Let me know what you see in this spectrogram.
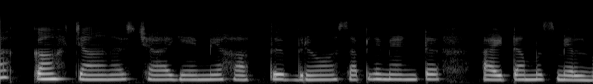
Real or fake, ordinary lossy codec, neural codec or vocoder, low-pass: real; none; none; none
